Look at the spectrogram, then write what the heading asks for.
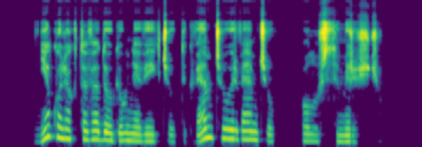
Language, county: Lithuanian, Šiauliai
